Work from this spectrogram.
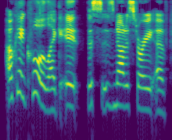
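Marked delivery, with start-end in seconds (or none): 0.1-0.7 mock approving. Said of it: "And I was like".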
